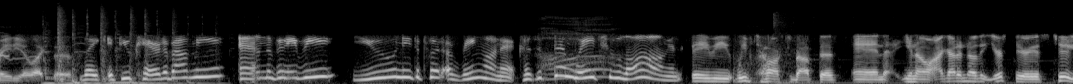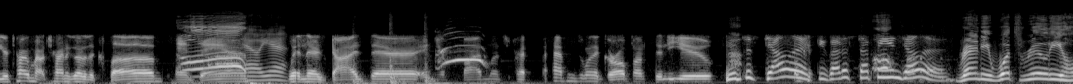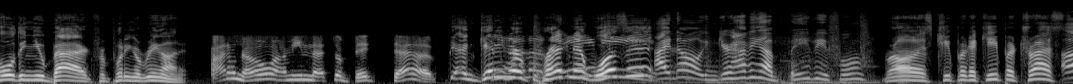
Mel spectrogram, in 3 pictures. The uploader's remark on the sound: we opened up the phone lines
